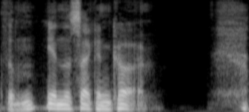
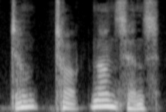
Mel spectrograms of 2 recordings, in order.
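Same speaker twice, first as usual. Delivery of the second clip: higher-pitched, sharp rebuke; 6 semitones higher than usual. A narrator's reading. Cook dismissing the boy's wild plans, sharp. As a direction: cut him off sharply. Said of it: "she said sharply".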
